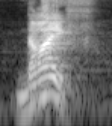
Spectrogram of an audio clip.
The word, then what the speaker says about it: knife: The K in knife is silent. Knife.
